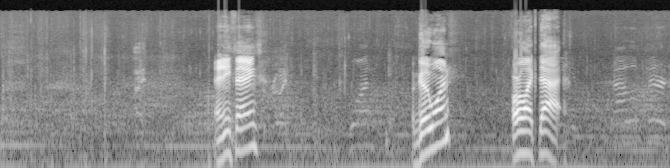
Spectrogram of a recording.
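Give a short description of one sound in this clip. Water laps gently against a small boat's hull.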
